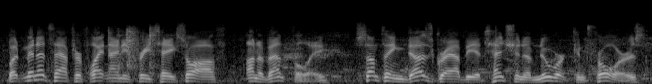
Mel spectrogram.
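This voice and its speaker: A man's voice: medium pitch, poor audio. An American man narrating a scripted news documentary as correspondent, with a grave, dramatic storytelling delivery.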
